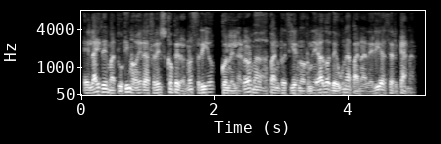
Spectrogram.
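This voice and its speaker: Male narrator for prose fiction: deep register, husky edge, slightly muffled lo-fi sound. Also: fast talker, fairly bright tone. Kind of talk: scripted audiobook narration of fan fiction.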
